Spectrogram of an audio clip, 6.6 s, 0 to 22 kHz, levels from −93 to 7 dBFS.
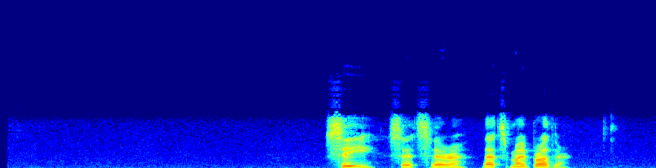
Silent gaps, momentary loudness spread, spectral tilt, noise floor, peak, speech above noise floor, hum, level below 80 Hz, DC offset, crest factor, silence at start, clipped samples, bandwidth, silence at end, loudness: none; 13 LU; -4 dB/octave; -69 dBFS; -4 dBFS; 46 dB; none; -60 dBFS; under 0.1%; 24 dB; 3.25 s; under 0.1%; 7.8 kHz; 0.85 s; -23 LUFS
